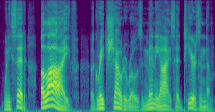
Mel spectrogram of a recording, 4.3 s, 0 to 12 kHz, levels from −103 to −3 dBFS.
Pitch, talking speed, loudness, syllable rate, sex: 110 Hz, 210 wpm, -19 LUFS, 5.5 syllables/s, male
